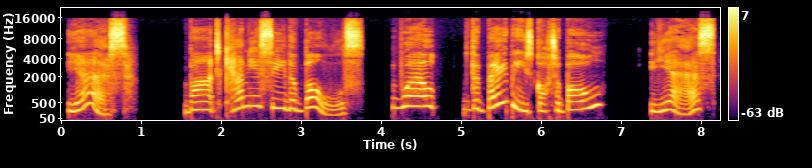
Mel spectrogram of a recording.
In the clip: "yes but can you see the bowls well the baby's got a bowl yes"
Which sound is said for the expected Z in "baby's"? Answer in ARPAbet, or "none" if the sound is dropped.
Z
